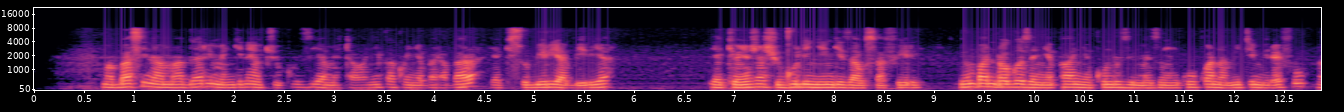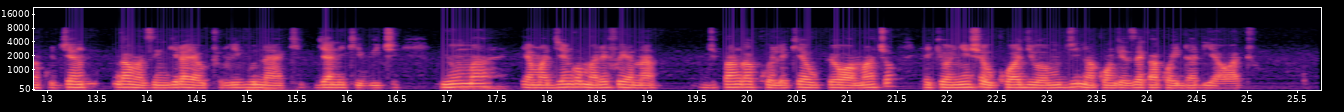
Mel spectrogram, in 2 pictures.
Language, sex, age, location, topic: Swahili, male, 25-35, Nairobi, government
